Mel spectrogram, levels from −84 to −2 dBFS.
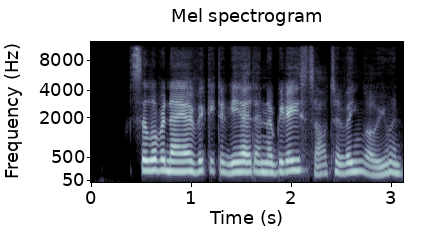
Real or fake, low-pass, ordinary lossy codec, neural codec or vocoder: fake; 10.8 kHz; MP3, 96 kbps; codec, 16 kHz in and 24 kHz out, 0.4 kbps, LongCat-Audio-Codec, four codebook decoder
